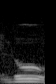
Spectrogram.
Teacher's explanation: لو واو مدہ ہے، 1 الف کے برابر کھینچ کر پڑھیں گے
